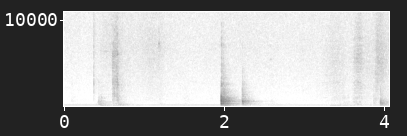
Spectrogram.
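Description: A glass clinks against a countertop.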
